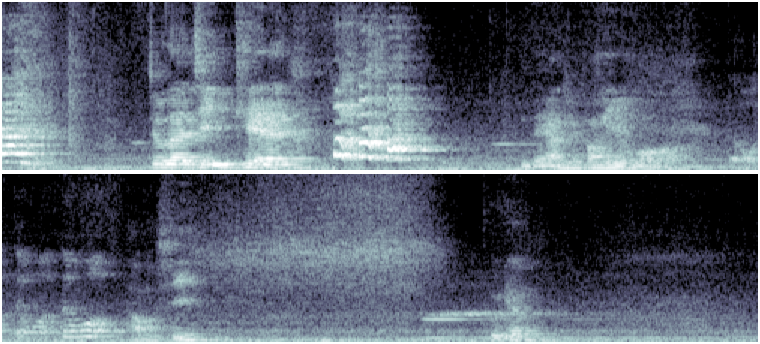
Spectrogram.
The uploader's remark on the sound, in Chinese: 於是我決定開啟我的手機錄音功能，錄下我跟整復師的對話。當然這過程伴隨著我可能按到哪個痛點會該該叫。或許音質不如錄音室一般清晰透亮。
